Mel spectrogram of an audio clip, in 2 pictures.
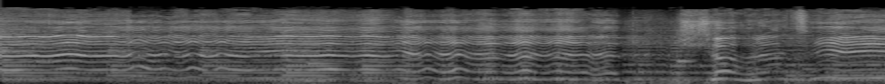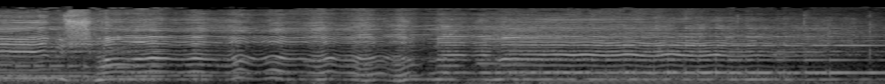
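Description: A man singing a heavily ornamented, wavering vocal line over live band accompaniment, settling into one long held note near the end as the song closes.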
